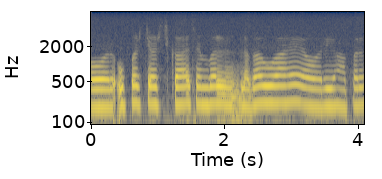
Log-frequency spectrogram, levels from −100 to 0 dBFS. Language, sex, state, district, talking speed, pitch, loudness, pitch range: Hindi, female, Delhi, New Delhi, 160 wpm, 195 Hz, -14 LUFS, 185-205 Hz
